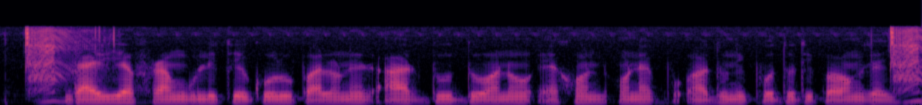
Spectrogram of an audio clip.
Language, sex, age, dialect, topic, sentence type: Bengali, male, 18-24, Rajbangshi, agriculture, statement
